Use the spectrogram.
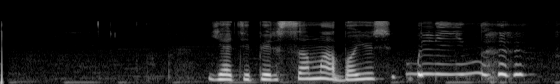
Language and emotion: Russian, sad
